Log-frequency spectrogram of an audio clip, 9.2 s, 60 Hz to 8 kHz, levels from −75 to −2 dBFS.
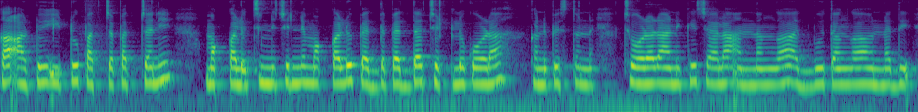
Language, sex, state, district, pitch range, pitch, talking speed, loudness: Telugu, female, Andhra Pradesh, Krishna, 205-220 Hz, 210 Hz, 120 wpm, -18 LUFS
